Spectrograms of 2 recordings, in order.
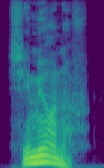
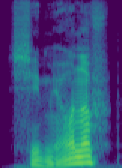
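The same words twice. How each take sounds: First: Said in the usual way. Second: Slow, lower Семёнов with a rising end; puzzled, drawn-out query on Семёнов; surprised echo question. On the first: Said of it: "удивлённо переспросил". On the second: A narrator's reading. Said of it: "удивлённо переспросил Вандерхузе". (удивлённый переспрос: «Семёнов?»)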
